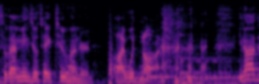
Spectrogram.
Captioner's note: chuckles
